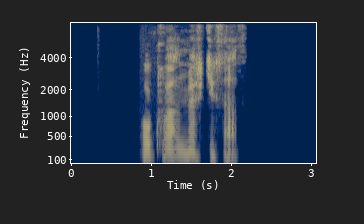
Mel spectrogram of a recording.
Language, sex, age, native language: Icelandic, male, 40-49, Icelandic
